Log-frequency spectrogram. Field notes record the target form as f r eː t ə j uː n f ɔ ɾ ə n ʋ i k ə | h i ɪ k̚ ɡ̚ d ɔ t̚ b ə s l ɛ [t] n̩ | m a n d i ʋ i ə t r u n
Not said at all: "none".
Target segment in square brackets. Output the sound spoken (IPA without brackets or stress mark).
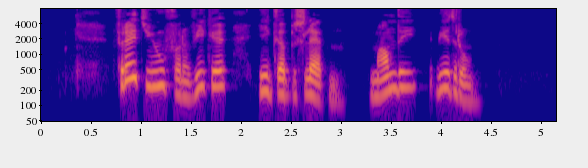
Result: t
